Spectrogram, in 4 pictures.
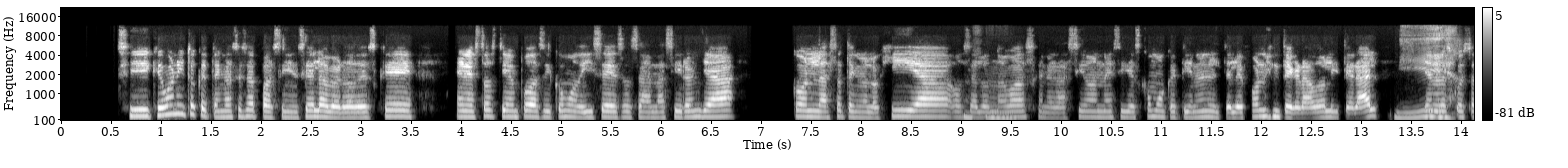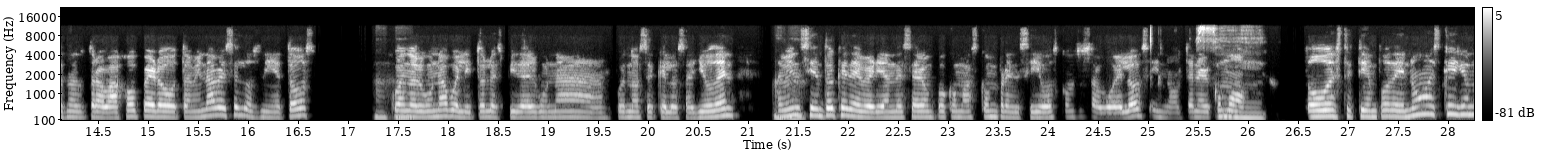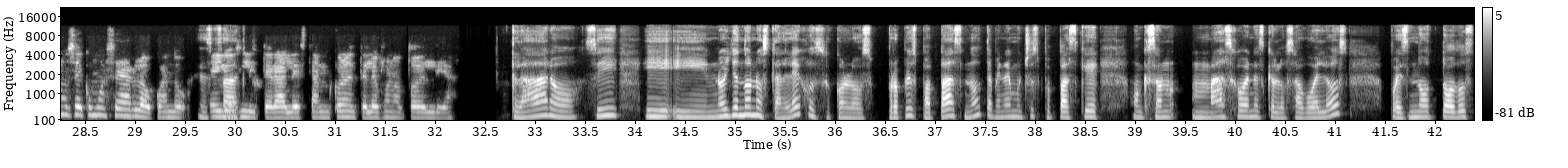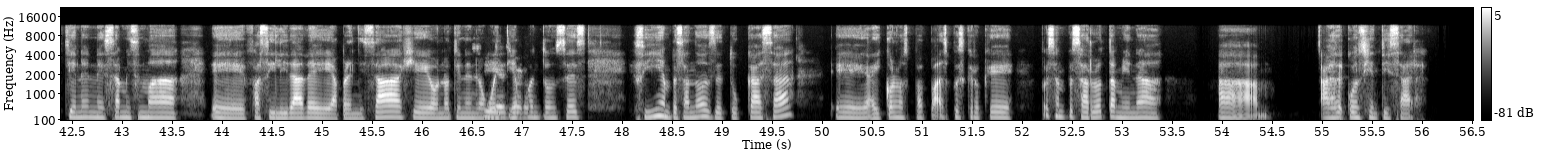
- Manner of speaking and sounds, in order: laughing while speaking: "integrado"; unintelligible speech; tapping; other background noise
- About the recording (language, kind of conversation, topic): Spanish, podcast, ¿Cómo enseñar a los mayores a usar tecnología básica?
